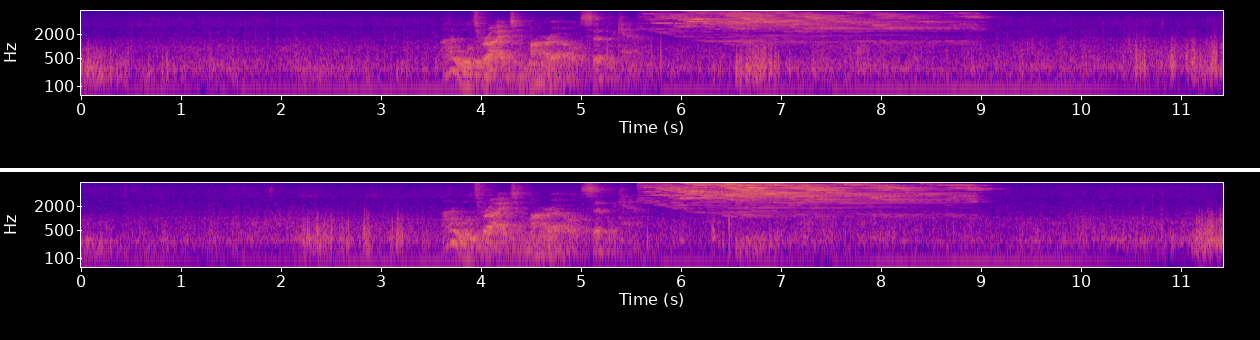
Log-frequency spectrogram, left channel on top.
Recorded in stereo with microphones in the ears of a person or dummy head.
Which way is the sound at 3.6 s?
50° left (ahead or behind).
